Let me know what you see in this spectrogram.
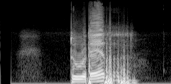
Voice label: "vivir", chorti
